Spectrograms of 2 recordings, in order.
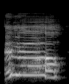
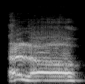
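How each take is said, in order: First: Very high squeaky hello; chirpy hello. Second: Louder, higher cheerful goblin; chirpy hello. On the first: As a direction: greet her with a bright squeak. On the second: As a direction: greet her brightly. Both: Acted. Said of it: "waved Sniff chirpily".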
